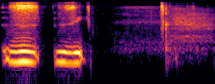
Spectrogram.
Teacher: in the word cause is a voiced z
